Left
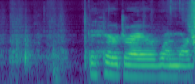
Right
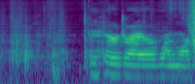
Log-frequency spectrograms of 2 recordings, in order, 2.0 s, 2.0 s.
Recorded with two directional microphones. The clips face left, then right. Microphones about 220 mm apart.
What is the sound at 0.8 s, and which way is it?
Speech, 40° left (ahead or behind).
